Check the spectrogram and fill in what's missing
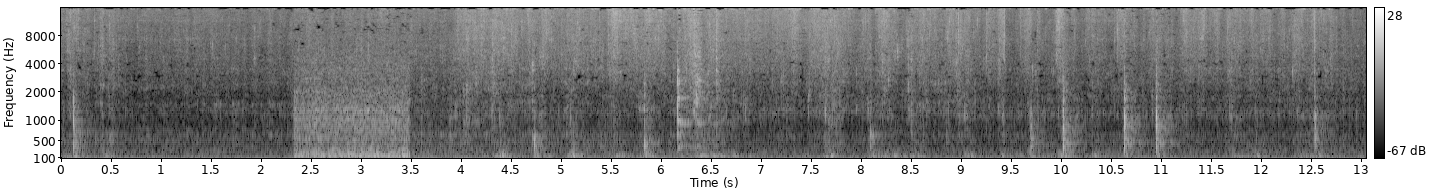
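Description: Mutton keema fried in a pan over a high flame while it is stirred, with a steady sizzle, a brief louder burst of frying, and scattered scraping taps of the spoon against the pan, close and moderately loud.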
